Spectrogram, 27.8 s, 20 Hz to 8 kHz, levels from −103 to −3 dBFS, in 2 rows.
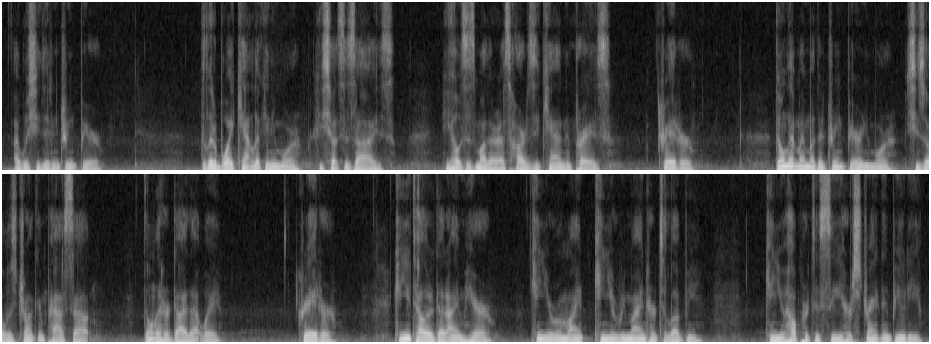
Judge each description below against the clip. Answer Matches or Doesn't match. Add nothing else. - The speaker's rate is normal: Matches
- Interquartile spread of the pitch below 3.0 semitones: Matches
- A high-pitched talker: Doesn't match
